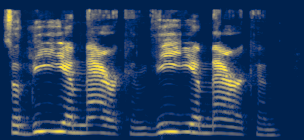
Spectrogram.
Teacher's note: So instead of saying the American English, the American accent, which would sound kind of choppy, we insert a quick Y sound, so a gliding sound, in order to make it more smooth sounding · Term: vowel to vowel linking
